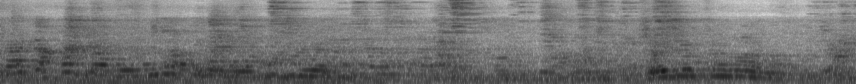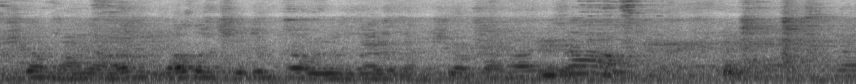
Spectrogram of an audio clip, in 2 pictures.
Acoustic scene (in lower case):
restaurant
